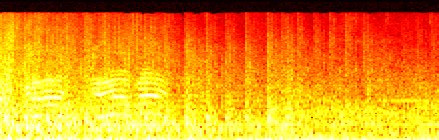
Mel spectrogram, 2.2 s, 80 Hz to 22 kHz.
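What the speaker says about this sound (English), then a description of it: "we still got that MG-34 causing problems" MG-34 machine gun fire in an Eastern Front video game battle, a dense rattling burst under steady background din.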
